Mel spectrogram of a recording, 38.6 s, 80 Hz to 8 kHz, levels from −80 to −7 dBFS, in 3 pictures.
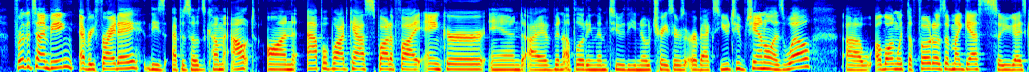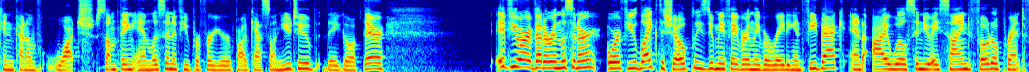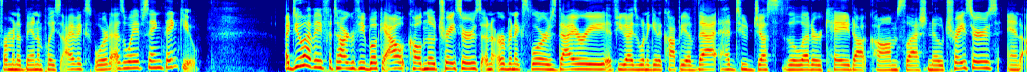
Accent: American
